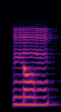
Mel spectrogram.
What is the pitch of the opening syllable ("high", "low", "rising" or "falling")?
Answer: high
